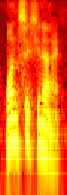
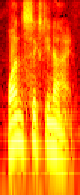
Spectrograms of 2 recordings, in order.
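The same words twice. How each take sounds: First: It is said casually and slurred, farther away. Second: It is said carefully, close to the microphone.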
